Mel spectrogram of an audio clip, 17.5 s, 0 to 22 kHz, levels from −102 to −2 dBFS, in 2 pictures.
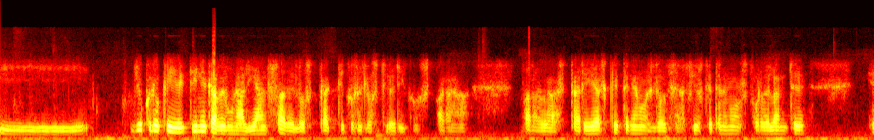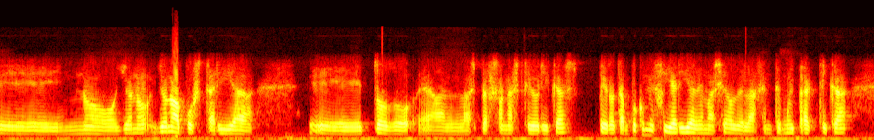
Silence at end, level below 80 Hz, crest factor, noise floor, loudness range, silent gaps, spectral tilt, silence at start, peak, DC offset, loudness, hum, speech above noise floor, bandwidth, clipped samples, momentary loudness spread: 0 s; -44 dBFS; 20 dB; -40 dBFS; 7 LU; none; -6.5 dB/octave; 0 s; 0 dBFS; under 0.1%; -20 LUFS; none; 20 dB; 7.6 kHz; under 0.1%; 16 LU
